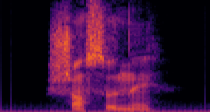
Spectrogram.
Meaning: to be satirized in song
- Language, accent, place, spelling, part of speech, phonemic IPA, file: French, France, Lyon, chansonner, verb, /ʃɑ̃.sɔ.ne/, LL-Q150 (fra)-chansonner.wav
